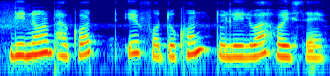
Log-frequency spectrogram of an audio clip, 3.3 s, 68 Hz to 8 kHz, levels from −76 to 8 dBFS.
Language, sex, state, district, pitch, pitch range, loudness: Assamese, female, Assam, Sonitpur, 250 Hz, 235-285 Hz, -14 LUFS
